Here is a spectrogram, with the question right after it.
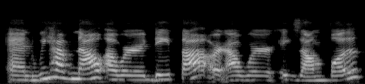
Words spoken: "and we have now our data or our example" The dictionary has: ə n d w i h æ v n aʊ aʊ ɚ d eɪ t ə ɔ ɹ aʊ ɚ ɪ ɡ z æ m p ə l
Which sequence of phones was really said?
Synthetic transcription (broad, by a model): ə n d w i h æ v n aʊ aʊ ɚ d eɪ t ə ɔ ɹ aʊ ɚ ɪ ɡ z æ m p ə l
